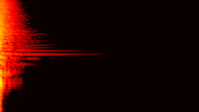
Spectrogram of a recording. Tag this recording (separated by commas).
Musical instrument, Music, Drum, Snare drum, Percussion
